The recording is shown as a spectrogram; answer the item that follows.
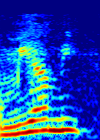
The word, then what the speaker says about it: Miami: Ahora, si sabe pronunciarlo, pues que lo pronuncie, que lo pronuncie bien. Shakespeare. Ahora, en cuanto a Miami o Miami, puede decirlo de ambas maneras, porque en español está aceptado tanto de una como de otra manera.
